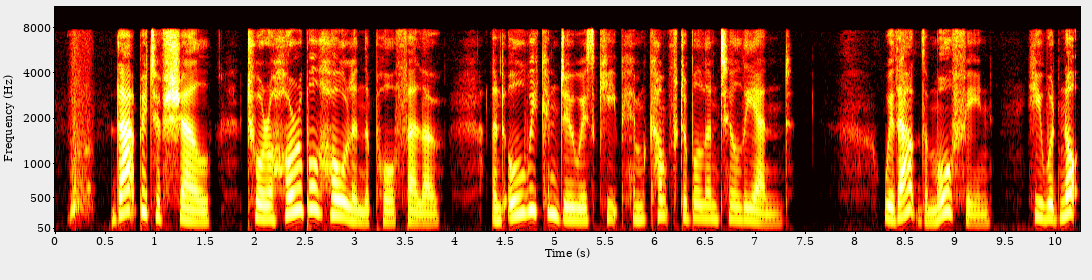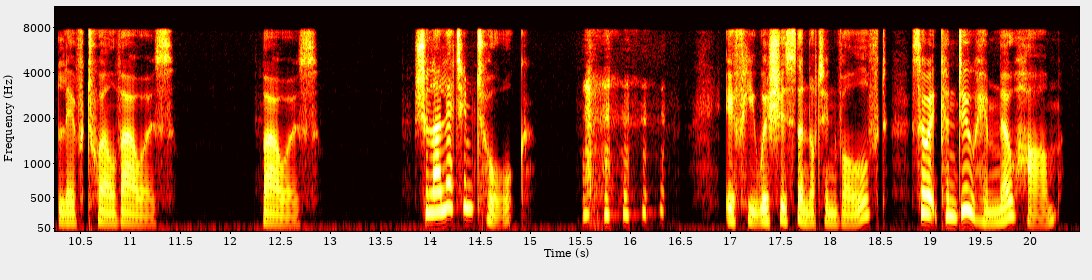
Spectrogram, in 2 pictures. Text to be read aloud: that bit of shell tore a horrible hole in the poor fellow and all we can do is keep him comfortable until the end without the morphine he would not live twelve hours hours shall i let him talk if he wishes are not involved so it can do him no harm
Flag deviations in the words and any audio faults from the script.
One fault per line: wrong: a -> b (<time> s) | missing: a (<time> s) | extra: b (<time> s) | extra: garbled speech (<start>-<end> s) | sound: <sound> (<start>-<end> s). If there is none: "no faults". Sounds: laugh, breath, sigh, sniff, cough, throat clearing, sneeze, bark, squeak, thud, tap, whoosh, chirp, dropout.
sound: whoosh (0.1-0.4 s)
sound: laugh (15.5-16.4 s)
